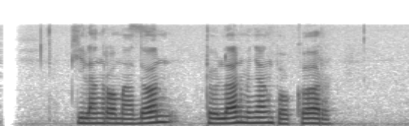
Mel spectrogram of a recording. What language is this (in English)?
Javanese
